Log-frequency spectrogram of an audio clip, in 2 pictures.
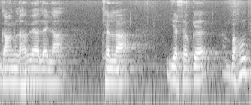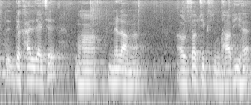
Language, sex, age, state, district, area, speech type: Maithili, male, 60+, Bihar, Begusarai, rural, spontaneous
